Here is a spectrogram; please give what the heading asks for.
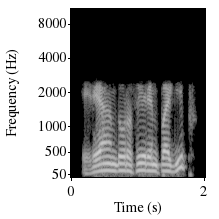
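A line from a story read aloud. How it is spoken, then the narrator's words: Snorting inquiry. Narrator (Russian): хмыкнув, осведомился патриарх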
